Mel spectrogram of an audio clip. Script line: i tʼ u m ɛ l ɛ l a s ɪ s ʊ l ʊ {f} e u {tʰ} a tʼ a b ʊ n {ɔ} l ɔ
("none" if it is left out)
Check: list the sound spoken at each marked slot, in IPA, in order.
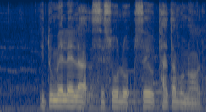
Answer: s, tʰ, ɔː

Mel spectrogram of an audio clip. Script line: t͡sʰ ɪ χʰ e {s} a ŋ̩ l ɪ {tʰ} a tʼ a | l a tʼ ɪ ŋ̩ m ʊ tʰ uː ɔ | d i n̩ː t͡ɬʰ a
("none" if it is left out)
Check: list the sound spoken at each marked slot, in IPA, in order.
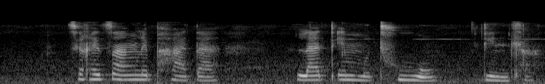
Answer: t͡s, pʰ

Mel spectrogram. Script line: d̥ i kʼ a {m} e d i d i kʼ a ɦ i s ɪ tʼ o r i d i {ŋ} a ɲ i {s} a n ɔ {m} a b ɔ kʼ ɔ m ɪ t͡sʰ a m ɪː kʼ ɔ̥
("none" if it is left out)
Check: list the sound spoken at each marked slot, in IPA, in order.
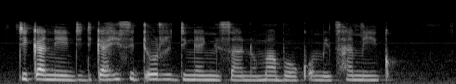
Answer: n, ŋ, s, m

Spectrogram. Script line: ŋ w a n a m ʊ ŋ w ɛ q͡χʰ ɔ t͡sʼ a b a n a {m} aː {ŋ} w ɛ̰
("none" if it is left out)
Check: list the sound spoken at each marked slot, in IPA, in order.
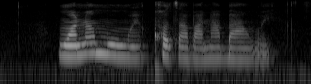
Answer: b, ŋ

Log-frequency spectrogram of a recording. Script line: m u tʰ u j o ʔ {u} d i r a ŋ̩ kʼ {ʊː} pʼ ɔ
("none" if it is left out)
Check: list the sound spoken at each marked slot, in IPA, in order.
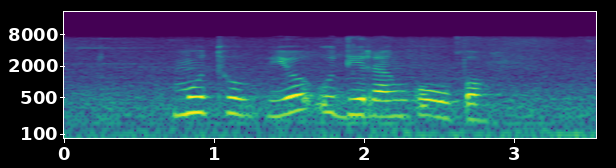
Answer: u, uː

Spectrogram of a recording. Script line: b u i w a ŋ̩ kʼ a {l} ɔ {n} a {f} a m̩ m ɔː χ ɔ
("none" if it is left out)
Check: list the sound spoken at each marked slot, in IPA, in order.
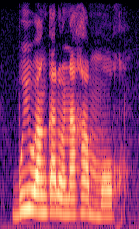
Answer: l, n, χ

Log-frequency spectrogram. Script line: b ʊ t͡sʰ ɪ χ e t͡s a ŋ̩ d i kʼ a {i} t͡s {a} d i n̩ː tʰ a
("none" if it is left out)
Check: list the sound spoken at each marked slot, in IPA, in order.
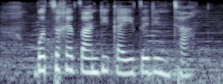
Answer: i, e

